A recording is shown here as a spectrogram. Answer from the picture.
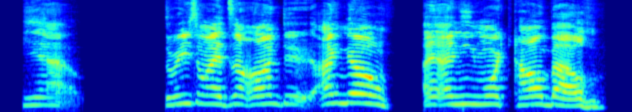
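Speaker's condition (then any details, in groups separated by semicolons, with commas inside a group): Cerebral palsy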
